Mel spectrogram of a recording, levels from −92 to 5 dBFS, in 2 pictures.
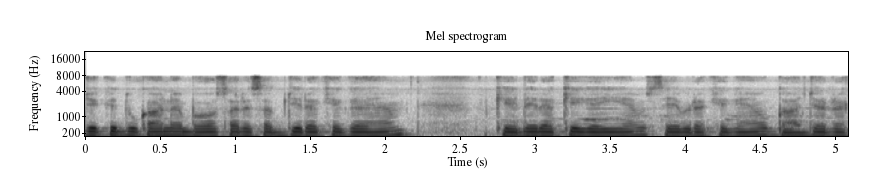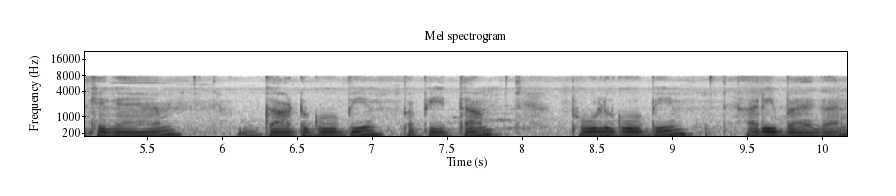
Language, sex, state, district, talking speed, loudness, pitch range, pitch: Hindi, male, Uttarakhand, Uttarkashi, 190 wpm, -17 LUFS, 115-125 Hz, 120 Hz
